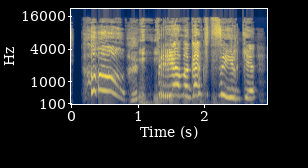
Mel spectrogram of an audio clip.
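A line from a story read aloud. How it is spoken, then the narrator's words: Laughing. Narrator (Russian): засмеялся Витя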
